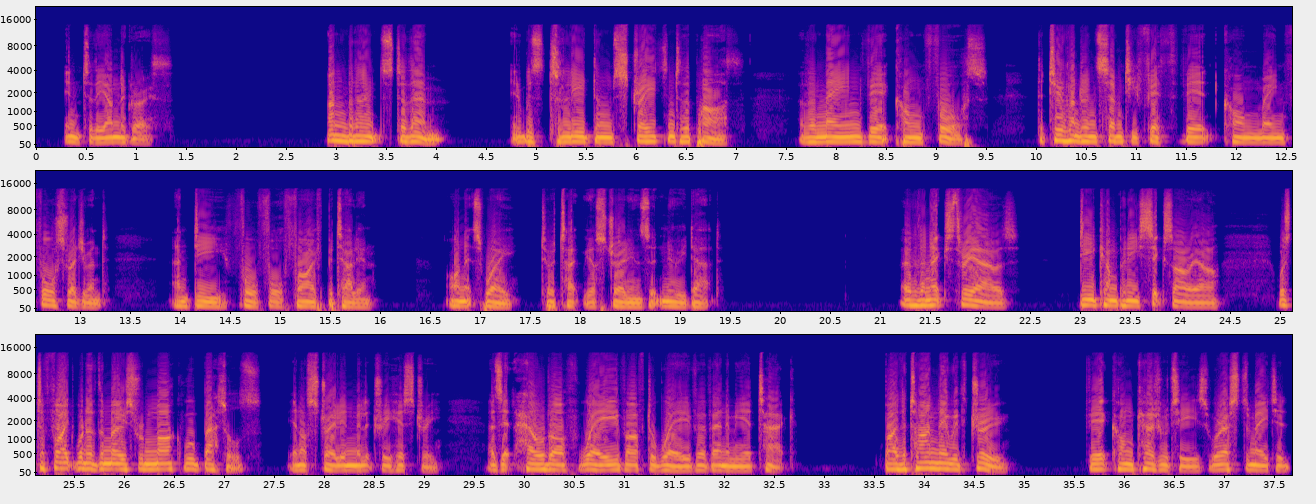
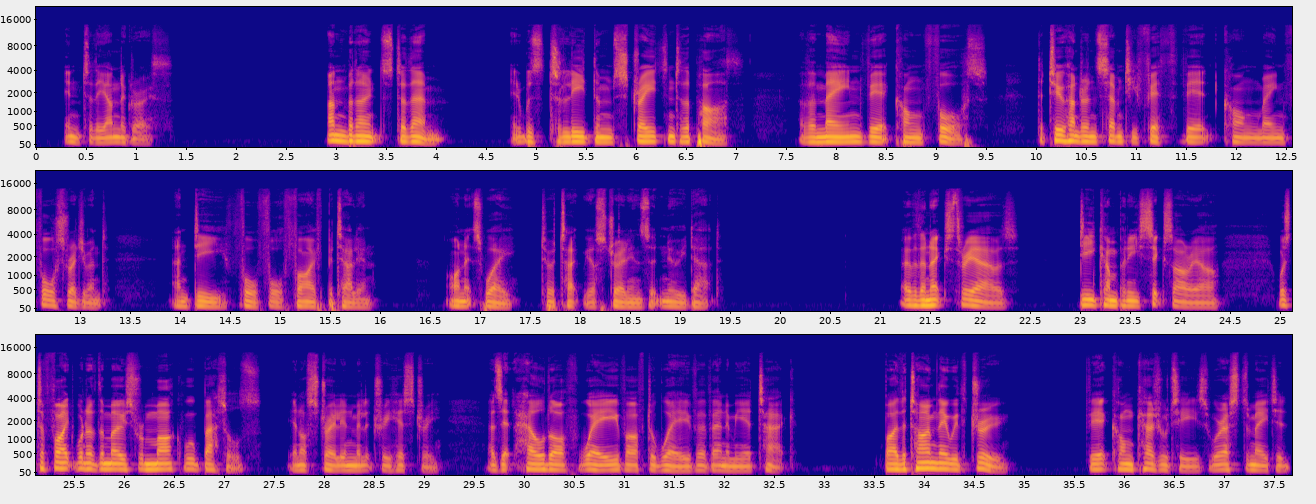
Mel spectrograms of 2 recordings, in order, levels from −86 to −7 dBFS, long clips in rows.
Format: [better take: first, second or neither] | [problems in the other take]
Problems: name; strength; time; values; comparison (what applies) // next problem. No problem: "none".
second | distortion; heavy; 13% of the sound clipped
